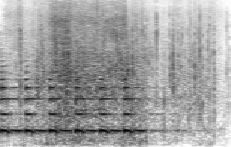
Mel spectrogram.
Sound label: mail delete; Cosmic Rage; general comms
